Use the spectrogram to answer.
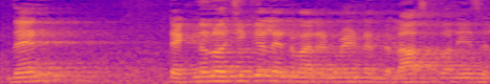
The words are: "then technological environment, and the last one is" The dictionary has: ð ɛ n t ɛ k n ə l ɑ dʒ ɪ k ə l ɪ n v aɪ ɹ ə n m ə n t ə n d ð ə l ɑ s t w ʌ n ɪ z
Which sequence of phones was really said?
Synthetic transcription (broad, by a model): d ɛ n t ɛ k n ə l ɑ dʒ ɪ k ə l ɪ n v aɪ ɹ ə n m ə n t ə n d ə l ɑ s t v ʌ n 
